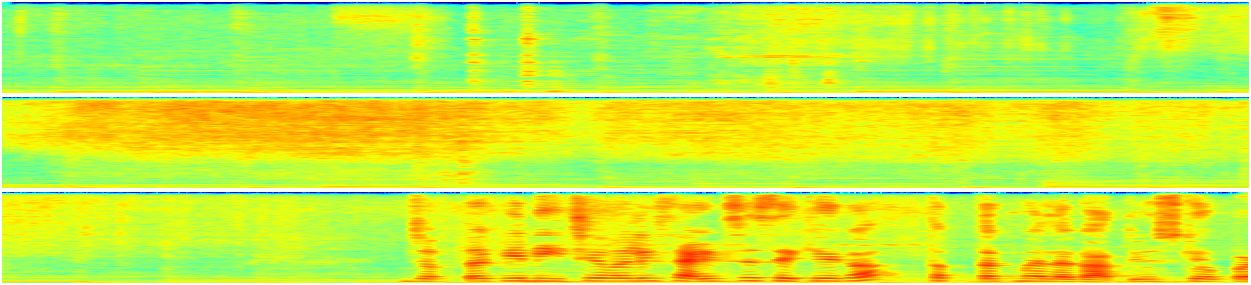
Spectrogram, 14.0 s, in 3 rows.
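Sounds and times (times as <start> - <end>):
background music with steady beat: 0.0 - 14.0
butter sizzling on grill pan: 2.8 - 11.9.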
